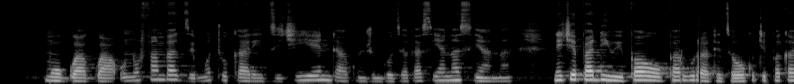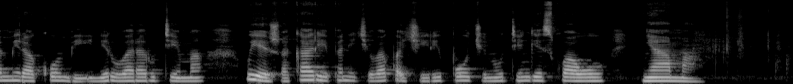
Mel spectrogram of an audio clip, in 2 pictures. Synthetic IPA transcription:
muɡʱwaɡʱwaʔuno̞fambad͡ze̞mo̞to̞kaɾid͡zit͡ʃie̞ndakunʐimbo̞d͡zakasijanasijanane̞t͡ʃe̞paɗiwipawo̞paɾuɾatid͡zawo̞kutipakamiɾakʰo̞mbiːne̞ɾuʋaɾaɾute̞ːmauje̞ʐakaɾe̞pane̞t͡ʃiʋakwat͡ʃiɾipo̞t͡ʃino̞te̞ŋɡe̞swawo̞ | ɲaːma

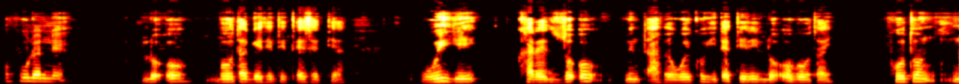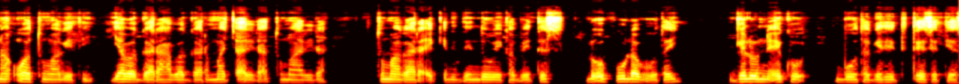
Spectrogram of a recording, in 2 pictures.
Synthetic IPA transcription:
lɔʔɔpuːlɐnːɛ | lɔʔɔ | bo̞ːt̪ɐɡe̞ːt̪ɪt̪ːɪt̪ʼe̞ːsɛt̪ːɪja | wʊjɡeː | kʰɐɾɛzɔʔɔ | mɪnt̪ʼːaːfɛwɔjkːɔhit̪ʼɛt̪ːid̪ɪlɔʔːɔ̰bo̞ːt̪ɐj | pʰo̞ːt̪ʊwɐnːɐʔʊ̰ɐt̪ːʊmaːɡeːt̪ɪjɐβɐɡːaːɾɐhɐbɐɡːaːɾɐmɐt͡ʃʼːa̰ːɾɪd̪ɐ̰ːt̪ːʊmaːɾɪd̪ɐ̰ | ɐt̪ːʊmaːɡaːɾɐ̰ʔɛ̰kʼːɪd̪ɪd̪ɛnd̪oːɡeːkːɐbe̞ːt̪ːeːs | lɔʔɔpuːlɐbo̞̰ːt̪ɐj | ɡɛlɔnːɛɛkːɔ | bo̞ːt̪ɐɡeːt̪ɛt̪ːɪ̥t̪ʼe̞ːsɛt̪ːɪjɐ

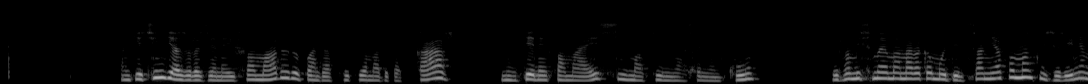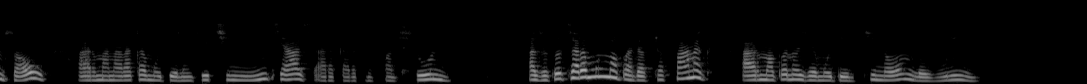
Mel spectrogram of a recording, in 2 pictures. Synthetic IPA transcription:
aŋkeʈ͡ʂind̪iazulazanaefamaɾiɾepaɳɖ͡ʐaviʈ͡ʂet̪iamad̪aɡasi̥kaɾə̥ | nut̪enəefamaesimafiniasananiku | efəmisimajmanaɾakəmod̪elsamiafəmaŋkiziɾenamizaw | aɾimanaɾakəmod̪elaŋkeʈ͡ʂiniint͡siazi̥a̰ɾakaɾakənifaɳɖ͡ʐisunin | azat̪ot͡saɾəmunmapaɳɖ͡ʐaviʈ͡ʂəfanakə̥ | aɾimampanoizajmod̪elkinowaminlajulini

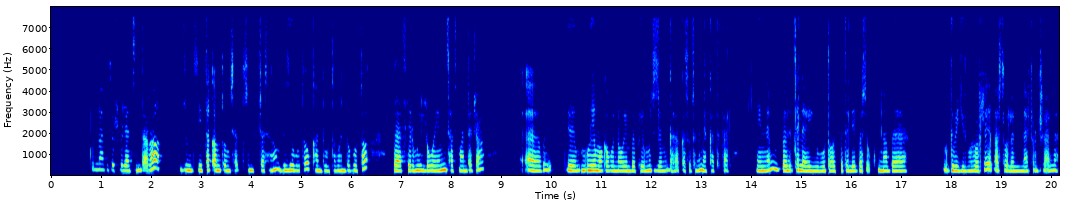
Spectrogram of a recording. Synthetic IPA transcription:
b̥ud̪nːabe̞t̪ʰo̞t͡ʃːbɨlənsɨnt̪ʼəɾa | ɨzuŋɡizet̪ʰəkʼəmt̪ʼo̞jɛmːisət̪ʼːu̥t̪ɨnbɨt͡ʃːasajho̞nbəjːɛbo̞t̪ʰawkʰːand̪bo̞t̪ʰaband̪obo̞t̪ʰa | b̥əfeɾmelːowɔjɪmsat̪mand̪əd͡ʒa | jɛmokʼəβunːawɔjɪmbəfeɾmot͡ʃːɨzojɛmːiŋkʼəsakʼːəsut̪ʰɨnɨmjakːat̪ːə̥t̪ʰal | jɪhenːɨmbət̪ʰələjajːubo̞t̪ʰawot͡ʃːbət̪ʰələjbəsɨ̰kʼunːabə | ɡɨβɨjːɪt̪bo̞t̪ʰawot͡ʃːlaja̰st̪ʰəwləlːnat͡ʃːɛwnt͡ʃɪla̰lːən

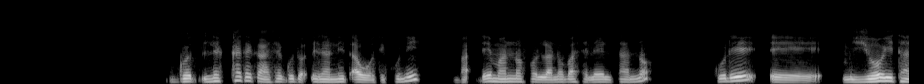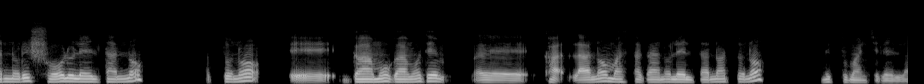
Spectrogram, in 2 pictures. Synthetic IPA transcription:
ɡlɛkːɐt̪ɛkaːsɛɡʊd̪ɔɗɪnɐnːɪt̪ʼɐwot̪ɪkʊnɪ | bɐɗːeːmɐnːɔfɔlːɐnːɔbɐsɛle̞ːlt̪ɐnːɔ | kʊnɪ | jo̞ːjɪt̪ɐnːɔɾɪʃo̞ːlʊle̞ːlt̪ɐnːɔ | ɐt̪ːɔnɔ | ɡaːmɔɡaːmɔt̪ɛ | ka̰lːanːɔmɐst̪ɐɡaːnːɔle̞ːlt̪ɐnːɔɐt̪ːɔnɔ | mɪt̪ːʊmɐnt͡ʃɪle̞ːlːɐ

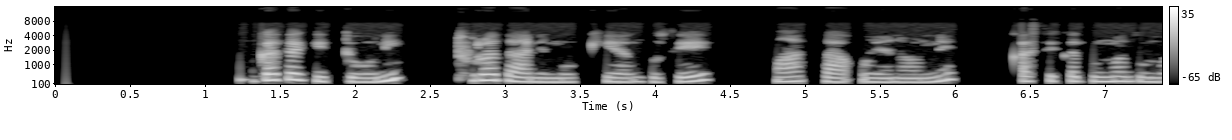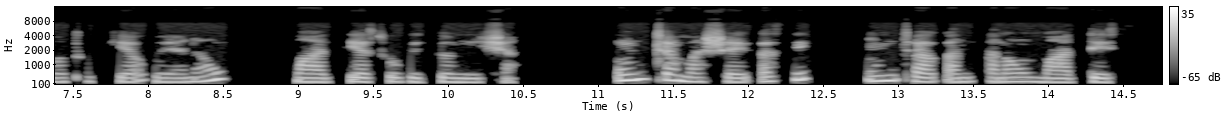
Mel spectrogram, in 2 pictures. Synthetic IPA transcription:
ɡɐd̪ɐɡɪd̪̥ːoːnɪ | t̪ʰʊɾɐd̪aːnɪmɔkʰːɪjaːɡɔse̞ː | maːt̪ːaːʔʊjɐnɐwnːɛ | kʼɐsːɪkːɐd̪ʊmːɐd̪ʊmːɐt̪ʰɔkʰːɪjaːʔʊjɐnɐw | maːd̪ːɪjɐsɔbɪd̪ːɔmiːʃːɐ | ʔʊnt͡ʃʼːɐmɐʃːɐjkʼɐsːɪ | ʔʊnt͡ʃʼːaːkʼɐnt̪ʼːɐnɐwmaːd̪̥ːe̞ːs

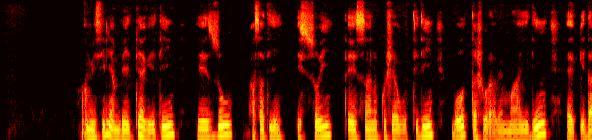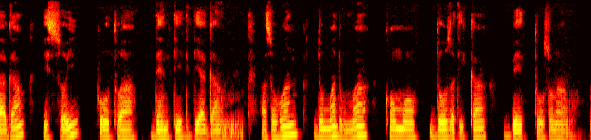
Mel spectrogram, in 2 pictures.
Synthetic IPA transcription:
hɐ̰mɪsɪlɪjɐnbe̞ːt̪ːɪjaːɡe̞ːt̪ɪ | he̞ːzːʊ | ɐsɐt̪ɪ̰ | ɪsːɔj | t̪ʼe̞ːsːɐnkʊʃɪjawɔt̪ʰːɪd̪ɪ | bo̞ːt̪ːɐʃʊ̰ɾa̰ːwɛmaːjɪd̪ɪ | ɛkʼːɪd̪aːɡɐ | ɪsːɔj | pʰoːt̪ʰːʊwaː | d̪ɛnt̪ːɪd̪ɪd̪ɪjaɡɐ | hɐ̰sɔhʊɐn | d̪ʊmːɐd̪ʊmːɐ | kʼɔmːɔ | d̪o̞ːzɐt̪ikːɐ | be̞ːt̪ʰːo̞ːsɔ̰nɐ

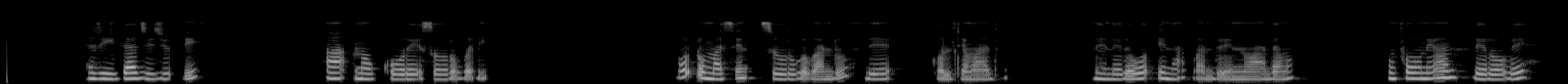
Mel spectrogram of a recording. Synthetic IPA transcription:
ʔɛɾiɡad͡ʒid͡ʒuɗːi | hanɔkɔɾɛsoɾṵɡo̰ɗḭ | boɗːumasinsoɾuɡɔ̰ɓa̰ndubɛ | ɡ̥ɔ̰ltɛmad͡ʒu | ndɛndɛɗɔwoɗinaɓa̰ndṵḭnːɔwandama | ɗumfawnɛɔndɛɾɔɓɛ

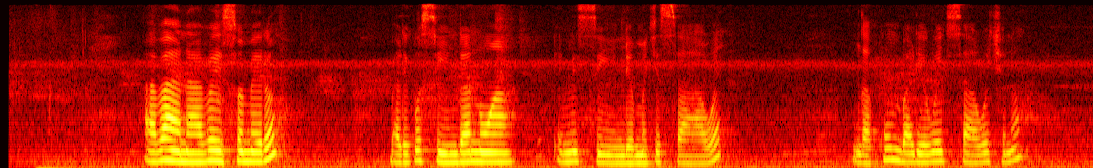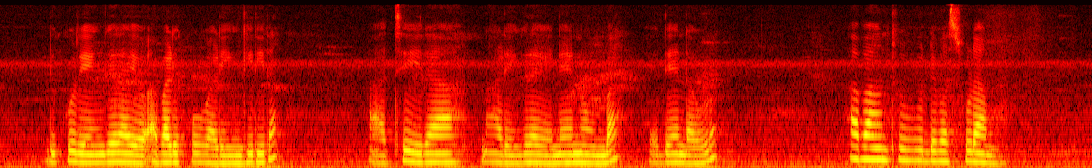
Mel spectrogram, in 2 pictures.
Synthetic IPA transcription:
aβaːnaːβeso̞me̞ɾo̞ | βalikusiːndanwa | emisiːnde̞mucisaːwe̞ | ŋɡakuːmbaljewe̞ːci̥saːwe̞cino̞ | likule̞ːŋɡe̞ɾajo̞a̰βalikuβaliːŋɡiɾiɾa | tʰeːɾanaːle̞ːŋɡe̞ɾajo̞ne̞nuːmba | ede̞ːndawulo̞ | aβaːntʰudeβasulama

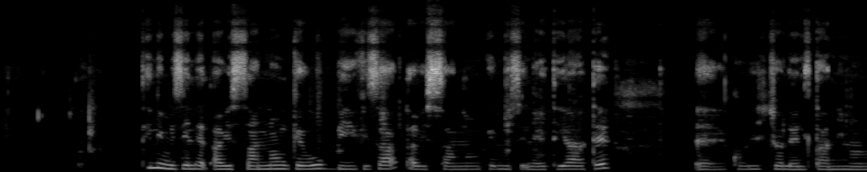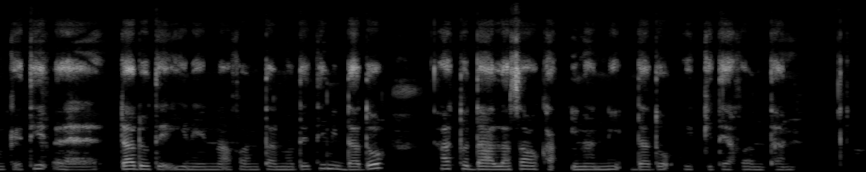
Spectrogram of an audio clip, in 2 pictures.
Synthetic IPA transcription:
t̪ɪnɪmɪsɪlɛt̪ʼɐwɪsːɐnːɔŋkɛhʊbiːfɪsɐt̪ʼɐβɪsːɐnːɔŋkːɛmɪsɪlet̪ɪjaːt̪ɛ | kʊbɪt͡ʃːɔlɛlt̪ːɐnːɪnɔŋkɛt̪ɪ | d̪̥ɐd̪ɔt̪ɛ̰jɪneːnːɐːfɐnt̪ɐnːɔt̪ɛt̪ɪnɪd̪ɐd̪ɔ | hɐt̪ːɔd̪aːlːɐsɐwkʰɐʔɪnɐnːɪd̪ɐd̪ɔwɪkːɪt̪ɛɐfɐnt̪ɐnɔ

